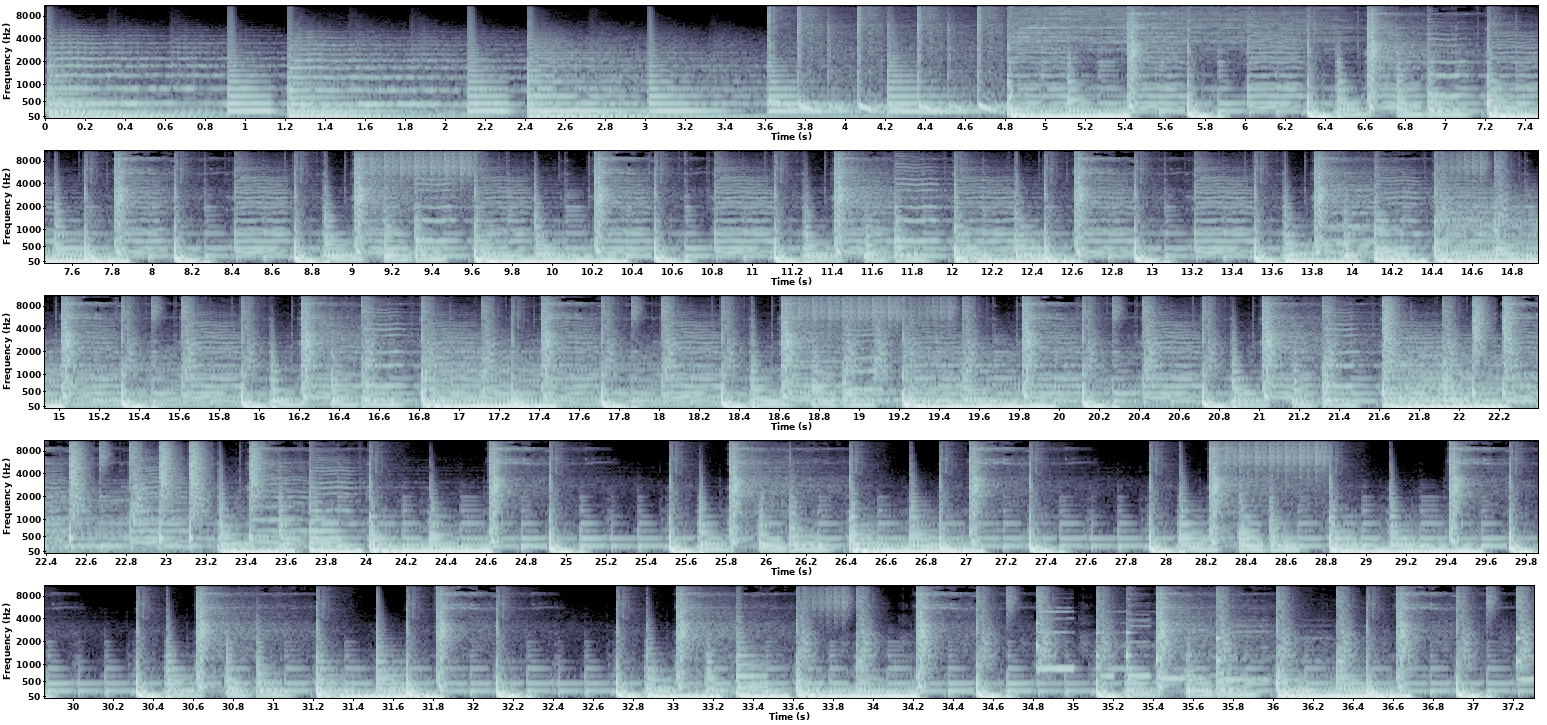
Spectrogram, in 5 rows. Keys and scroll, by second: 6.0 Insert.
